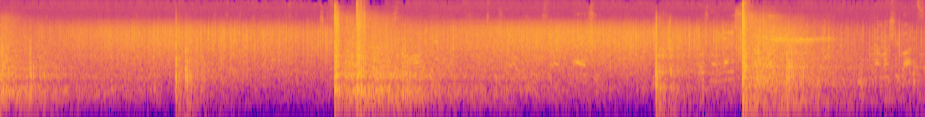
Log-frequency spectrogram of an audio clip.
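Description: Fireworks at the Sant'Anna festival, recorded from a drone, with a continuous crackle and rumble broken by several sharp booming bursts, some nearby, while voices talk faintly underneath.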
